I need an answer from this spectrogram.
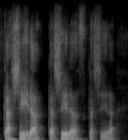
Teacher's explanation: instead of having the g sound, it'll have the y or sh sound for all the personal pronouns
